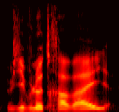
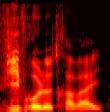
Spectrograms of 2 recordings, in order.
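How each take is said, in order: First: The first word is said without an R sound. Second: The first word is said with an R sound. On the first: "à chaque fois je dis Vive le Travail, parce que je ne prononce pas trop le R" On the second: "c'est Vivre le Travail"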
